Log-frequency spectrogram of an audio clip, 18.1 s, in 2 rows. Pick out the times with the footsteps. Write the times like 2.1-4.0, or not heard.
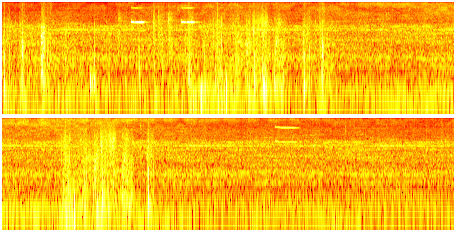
0.0-6.7, 10.2-12.1.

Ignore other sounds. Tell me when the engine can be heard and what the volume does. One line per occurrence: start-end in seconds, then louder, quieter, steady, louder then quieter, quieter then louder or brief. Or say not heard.
0.0-18.0 steady.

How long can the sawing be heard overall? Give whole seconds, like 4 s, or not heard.
not heard.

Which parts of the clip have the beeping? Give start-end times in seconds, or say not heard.
2.3-4.0, 14.4-15.0.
